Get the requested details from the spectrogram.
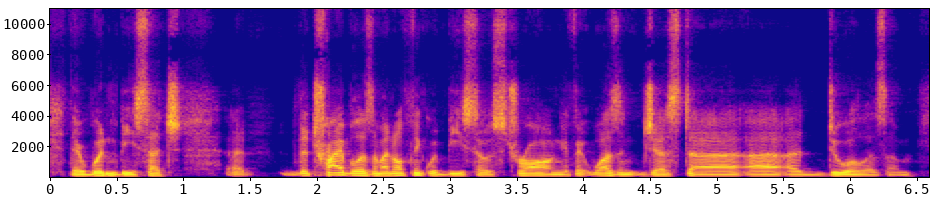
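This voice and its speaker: A man with an American accent speaks in a normal speaking voice, his pitch varying in an ordinary way. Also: fairly low pitch for a man, moderate pace. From United States. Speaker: guest, friend of the host. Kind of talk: casual discussion.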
